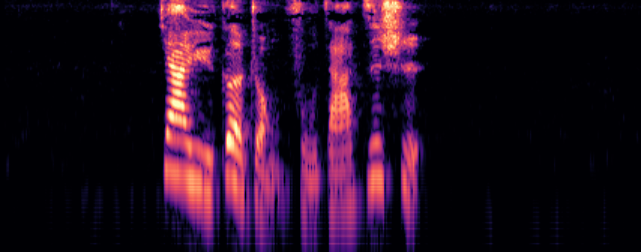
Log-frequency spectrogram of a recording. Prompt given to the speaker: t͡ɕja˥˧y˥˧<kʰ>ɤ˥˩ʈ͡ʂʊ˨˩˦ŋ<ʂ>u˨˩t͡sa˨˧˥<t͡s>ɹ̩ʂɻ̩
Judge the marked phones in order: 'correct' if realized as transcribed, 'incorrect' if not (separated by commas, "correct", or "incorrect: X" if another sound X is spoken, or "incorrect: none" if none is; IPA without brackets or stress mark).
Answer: incorrect: k, incorrect: f, correct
